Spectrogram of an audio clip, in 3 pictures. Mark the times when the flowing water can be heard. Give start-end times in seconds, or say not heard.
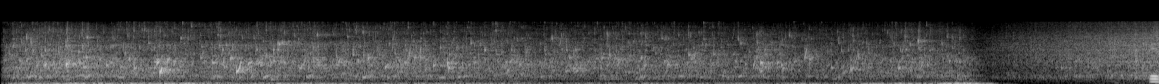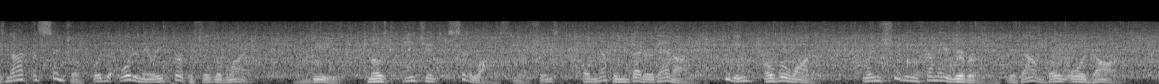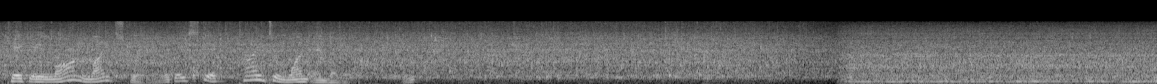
0.0-34.7.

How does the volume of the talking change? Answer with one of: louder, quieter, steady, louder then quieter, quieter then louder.
steady.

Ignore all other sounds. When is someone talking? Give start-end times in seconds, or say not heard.
11.4-27.4.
